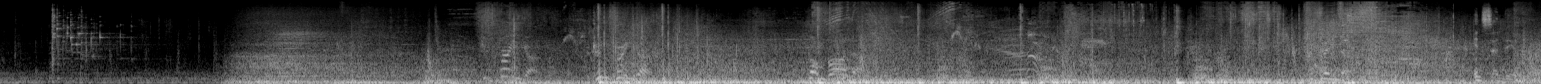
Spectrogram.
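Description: Confringo fire-blast spell explosions in the Hogwarts Legacy video game: after a brief quieter opening, loud booming bursts with glassy crackle and debris rattle build into a dense, sustained barrage of impacts.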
